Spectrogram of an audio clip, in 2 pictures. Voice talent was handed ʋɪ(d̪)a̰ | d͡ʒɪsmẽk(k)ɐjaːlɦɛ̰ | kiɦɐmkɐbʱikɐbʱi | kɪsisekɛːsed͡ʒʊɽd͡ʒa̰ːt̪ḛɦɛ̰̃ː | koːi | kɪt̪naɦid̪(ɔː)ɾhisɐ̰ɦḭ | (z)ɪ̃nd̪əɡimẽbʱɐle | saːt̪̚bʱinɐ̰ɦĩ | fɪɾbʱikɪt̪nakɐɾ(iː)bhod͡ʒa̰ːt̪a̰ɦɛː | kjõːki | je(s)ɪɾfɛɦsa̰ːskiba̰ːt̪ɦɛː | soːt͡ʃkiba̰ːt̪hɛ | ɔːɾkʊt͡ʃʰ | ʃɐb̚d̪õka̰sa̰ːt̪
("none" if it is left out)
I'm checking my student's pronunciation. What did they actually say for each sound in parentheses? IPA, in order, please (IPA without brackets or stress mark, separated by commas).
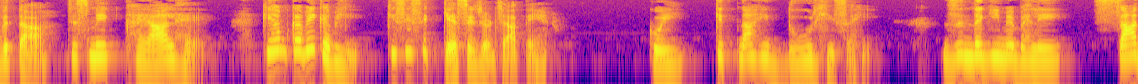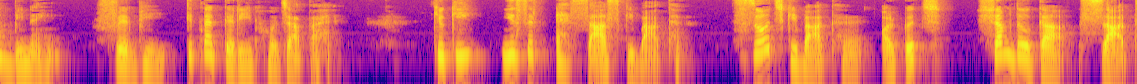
t̪, x, uː, z, iː, s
